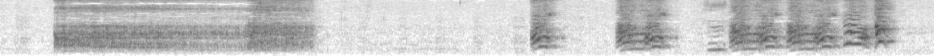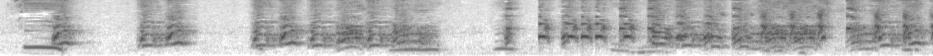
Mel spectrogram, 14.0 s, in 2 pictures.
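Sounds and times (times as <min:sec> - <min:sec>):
dog whining and yipping: 0:04.8 - 0:07.6.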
